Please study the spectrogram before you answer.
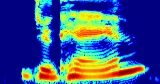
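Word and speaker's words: Duquesne: The dou and if you're not familiar has an S and a Q and a U and another S that are not like pronounced at all.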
